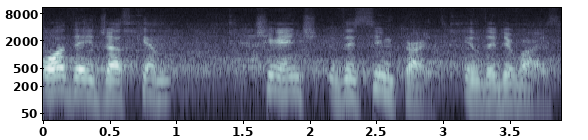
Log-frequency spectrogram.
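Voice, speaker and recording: A man's fairly high voice carries ordinary pitch variation against noticeable background noise. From Russia. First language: Russian. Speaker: telecom company representative. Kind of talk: onstage interview. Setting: stage with audience at expo.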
